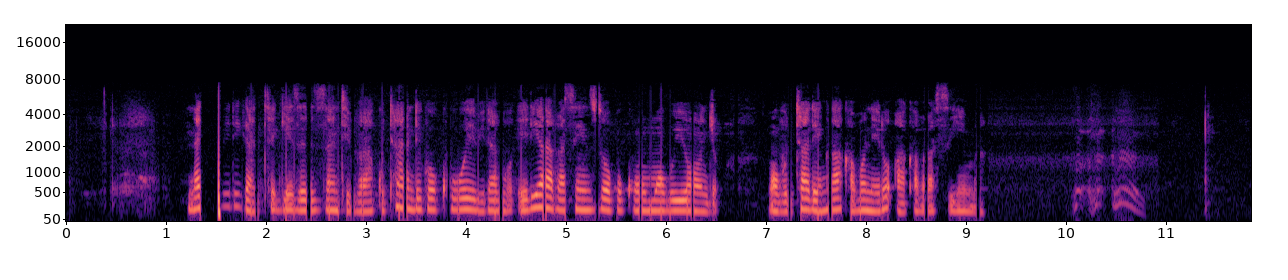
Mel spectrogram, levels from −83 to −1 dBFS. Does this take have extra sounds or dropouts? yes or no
yes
